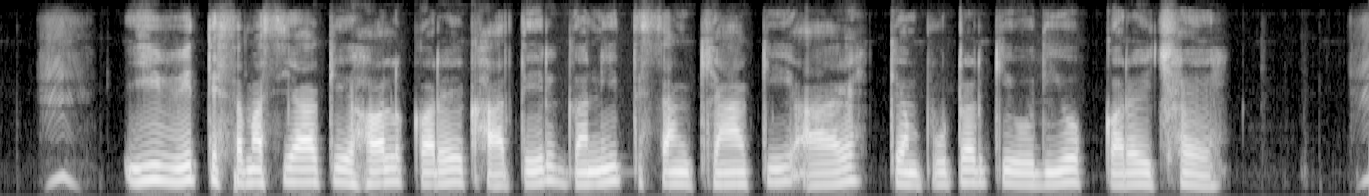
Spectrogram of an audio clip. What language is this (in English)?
Maithili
